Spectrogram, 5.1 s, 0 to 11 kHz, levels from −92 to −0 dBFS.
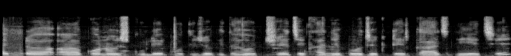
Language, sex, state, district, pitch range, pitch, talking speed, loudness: Bengali, female, West Bengal, North 24 Parganas, 235-255 Hz, 245 Hz, 105 wpm, -16 LUFS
